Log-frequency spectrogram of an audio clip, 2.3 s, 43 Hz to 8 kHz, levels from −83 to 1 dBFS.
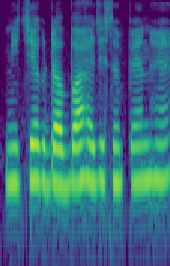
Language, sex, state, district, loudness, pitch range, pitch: Hindi, female, Jharkhand, Palamu, -17 LUFS, 225-235 Hz, 230 Hz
